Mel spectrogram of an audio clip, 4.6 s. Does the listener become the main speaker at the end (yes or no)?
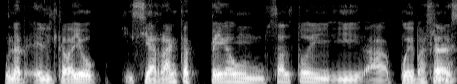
no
